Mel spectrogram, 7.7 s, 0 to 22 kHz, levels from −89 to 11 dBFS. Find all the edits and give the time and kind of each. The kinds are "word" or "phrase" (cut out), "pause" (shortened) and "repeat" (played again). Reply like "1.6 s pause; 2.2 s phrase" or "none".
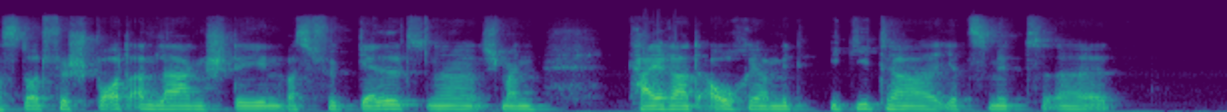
none

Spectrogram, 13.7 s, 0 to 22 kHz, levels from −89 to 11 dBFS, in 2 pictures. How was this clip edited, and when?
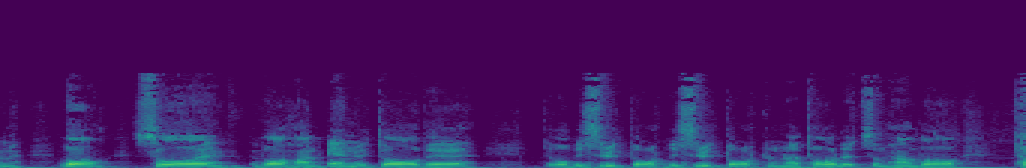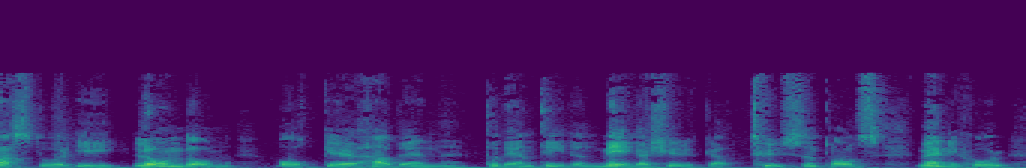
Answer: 4.4 s repeat

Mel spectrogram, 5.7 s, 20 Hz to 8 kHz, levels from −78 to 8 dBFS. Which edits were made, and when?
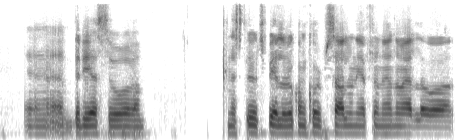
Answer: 0.9 s word; 2.9 s phrase; 4.6 s word

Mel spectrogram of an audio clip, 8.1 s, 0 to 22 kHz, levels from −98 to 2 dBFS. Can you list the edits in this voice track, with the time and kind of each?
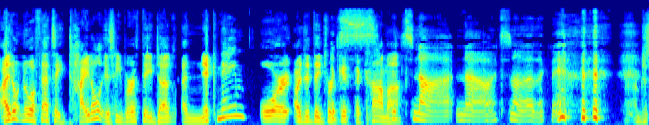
1.4 s word; 2.2 s word; 3.2 s pause; 4.1 s word

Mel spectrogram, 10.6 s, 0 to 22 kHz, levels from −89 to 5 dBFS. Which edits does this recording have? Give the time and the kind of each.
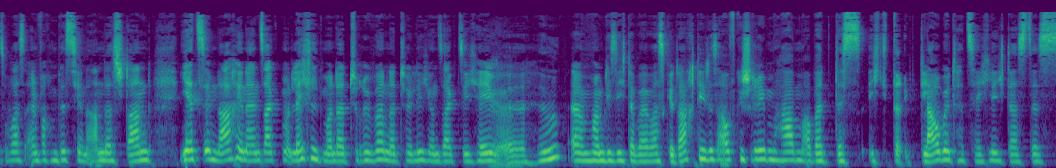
5.6 s pause

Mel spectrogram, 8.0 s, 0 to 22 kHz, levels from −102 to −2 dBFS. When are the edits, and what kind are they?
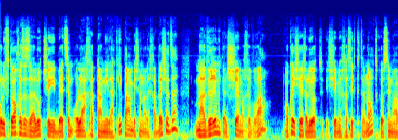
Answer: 2.4 s phrase; 3.8 s pause; 4.4 s word; 6.1 s word

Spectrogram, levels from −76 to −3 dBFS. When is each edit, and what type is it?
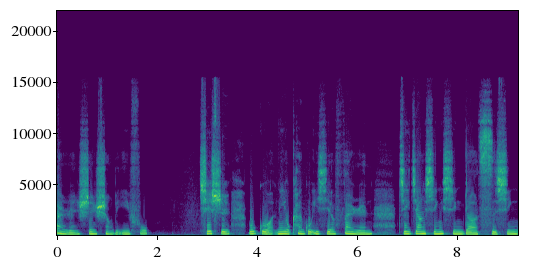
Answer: none

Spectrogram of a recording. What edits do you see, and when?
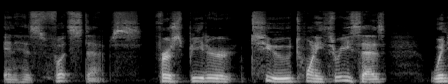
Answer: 1.5 s pause

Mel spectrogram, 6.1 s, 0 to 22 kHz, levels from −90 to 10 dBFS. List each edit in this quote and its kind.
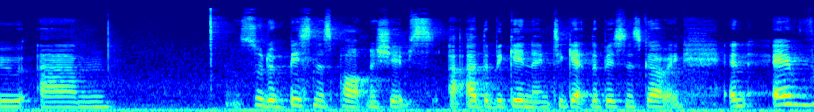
none

